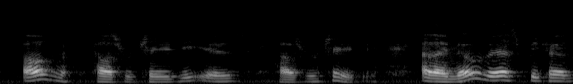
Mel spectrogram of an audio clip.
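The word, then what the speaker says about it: Richese: chesy and house Karina now I'm going to pronounce house for chesy as house for chesy despite several people doing reviews on YouTube who pronounced incorrectly the correct pronunciation of house foresy is house foresy and I know this because I listened to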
